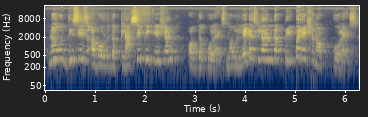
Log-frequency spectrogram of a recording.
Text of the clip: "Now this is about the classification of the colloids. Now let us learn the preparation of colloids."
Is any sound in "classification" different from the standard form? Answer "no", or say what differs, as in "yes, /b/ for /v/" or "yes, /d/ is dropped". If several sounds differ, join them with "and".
no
